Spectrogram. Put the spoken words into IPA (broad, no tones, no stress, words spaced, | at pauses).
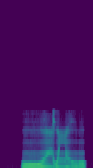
oːju lʲʊ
